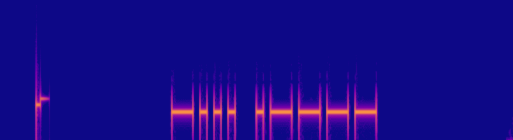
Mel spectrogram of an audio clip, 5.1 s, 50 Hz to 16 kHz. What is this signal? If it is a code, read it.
Morse code, heard as a keyed tone, about 17 wpm, 700 Hz. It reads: B1
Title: Two Challenging Letter-Number Combinations 17wpm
